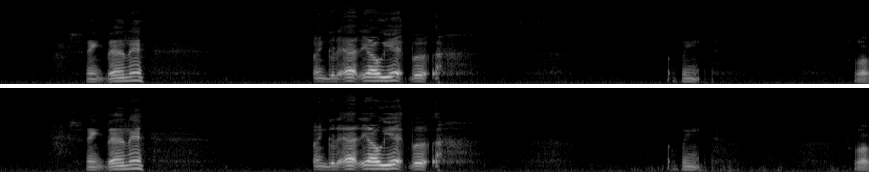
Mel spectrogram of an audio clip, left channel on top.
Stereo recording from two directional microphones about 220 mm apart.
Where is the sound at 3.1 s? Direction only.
10° right (ahead or behind).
